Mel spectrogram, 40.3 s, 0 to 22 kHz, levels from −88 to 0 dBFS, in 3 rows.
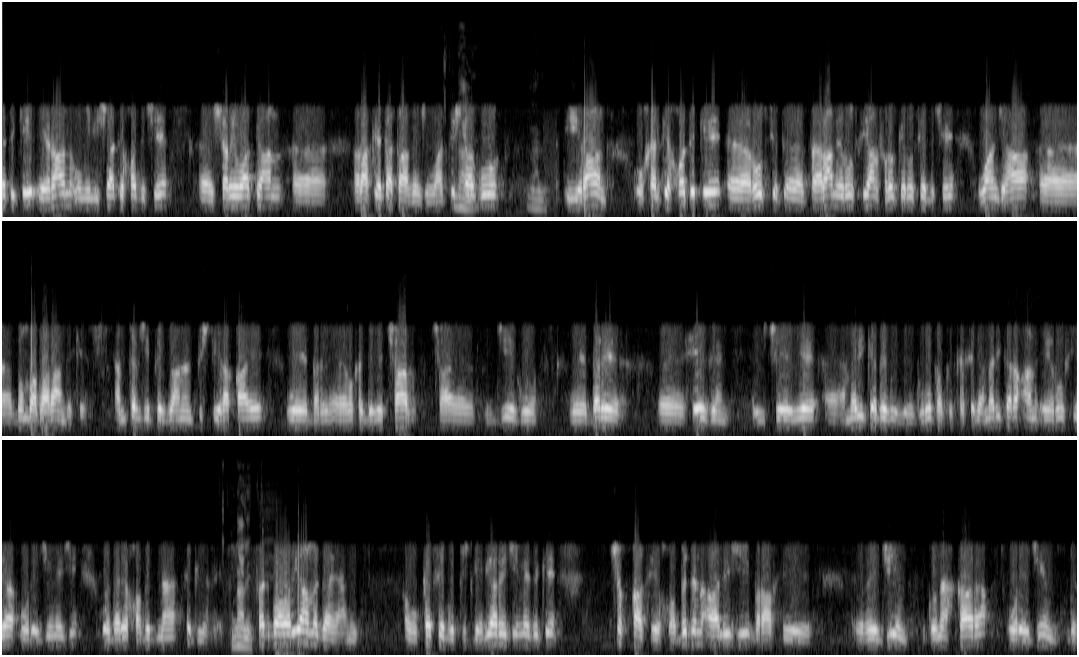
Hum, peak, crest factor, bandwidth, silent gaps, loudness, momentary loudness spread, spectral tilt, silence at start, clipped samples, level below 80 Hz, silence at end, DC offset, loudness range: none; -10 dBFS; 16 dB; 5.6 kHz; none; -25 LUFS; 13 LU; -7 dB/octave; 0 s; under 0.1%; -74 dBFS; 0 s; under 0.1%; 5 LU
